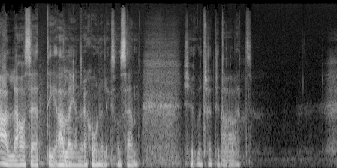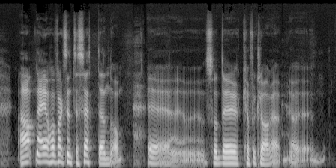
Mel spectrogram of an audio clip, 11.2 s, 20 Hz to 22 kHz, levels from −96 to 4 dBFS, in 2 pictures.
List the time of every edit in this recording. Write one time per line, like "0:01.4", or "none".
none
